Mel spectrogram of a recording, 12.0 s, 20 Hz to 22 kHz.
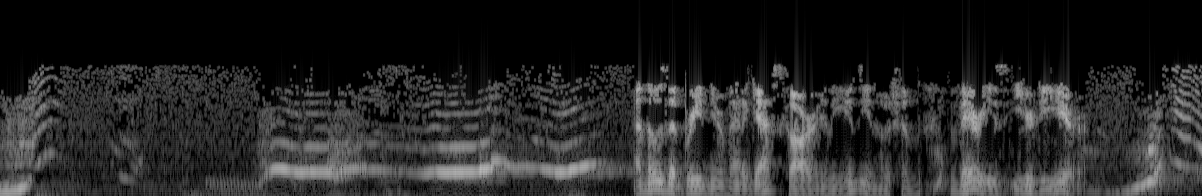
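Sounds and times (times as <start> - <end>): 
whale song from whales breeding off Gabon or Madagascar: 0.0 - 6.4, 10.9 - 12.0
speech: 6.4 - 12.0.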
